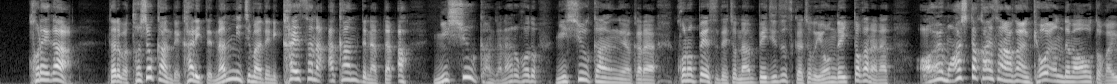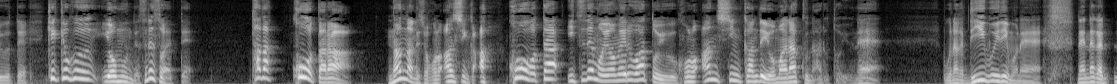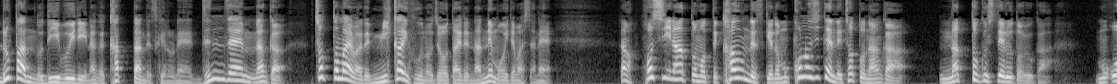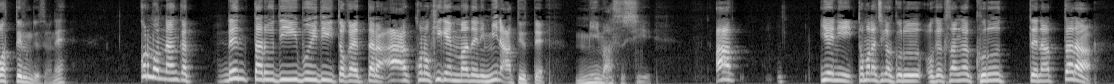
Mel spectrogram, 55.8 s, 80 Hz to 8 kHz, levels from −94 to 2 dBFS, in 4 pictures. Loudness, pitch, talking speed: -18 LUFS, 185 Hz, 360 characters per minute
